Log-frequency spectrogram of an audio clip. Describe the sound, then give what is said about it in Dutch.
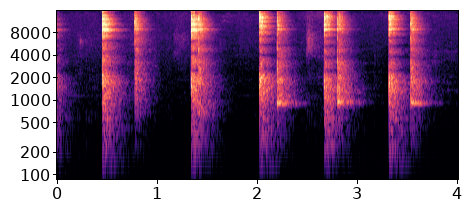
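Table tennis ball in play in a large sports hall: a rapid, uneven series of crisp, bright pocks, some falling in quick pairs, with short quiet gaps between them. “ik heb zelf jarenlang op tafeltennis gezeten. Ik speelde bij Sjaardema in Oegstgeest en bracht mijn zaterdagen door in grote sporthallen met dit geluid.”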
